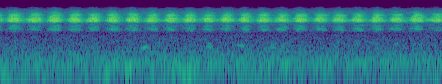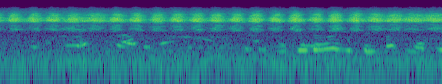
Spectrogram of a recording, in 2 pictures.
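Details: Cicadas sing in the heat on a deserted beach by Sardinia's turquoise sea, a piercing, evenly throbbing buzz; small bird twitters flicker in near the end while gentle surf murmurs below.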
